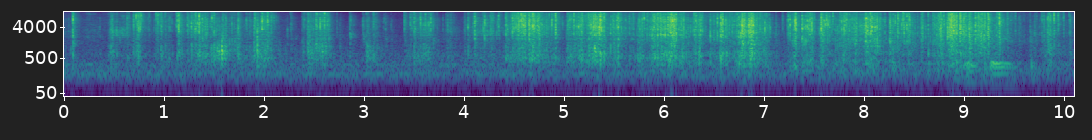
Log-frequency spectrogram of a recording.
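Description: Clear plastic bag crinkling and rustling as plastic model-kit sprues are handled and pulled out of it, in irregular crackles that grow louder about halfway through.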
